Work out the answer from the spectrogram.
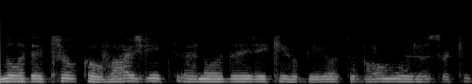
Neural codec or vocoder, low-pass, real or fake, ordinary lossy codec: codec, 24 kHz, 0.9 kbps, WavTokenizer, medium music audio release; 7.2 kHz; fake; AAC, 16 kbps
